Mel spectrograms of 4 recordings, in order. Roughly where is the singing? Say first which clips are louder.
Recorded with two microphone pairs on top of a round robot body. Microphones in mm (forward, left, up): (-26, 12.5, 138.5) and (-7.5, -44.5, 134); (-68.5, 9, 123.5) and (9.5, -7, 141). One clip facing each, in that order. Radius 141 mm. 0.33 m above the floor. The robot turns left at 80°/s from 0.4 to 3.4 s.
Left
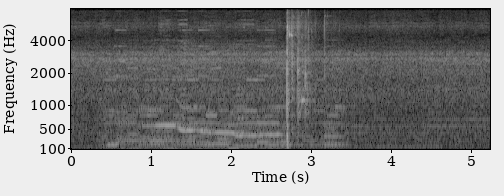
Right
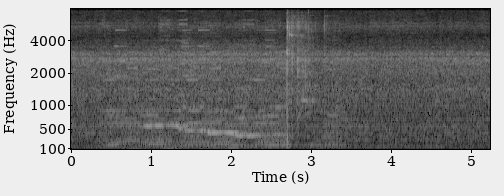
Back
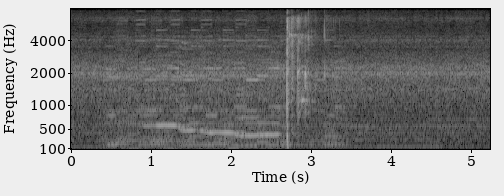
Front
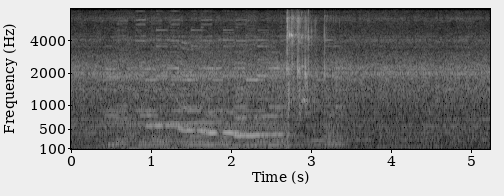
Left 4 dB, back 3 dB; left.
